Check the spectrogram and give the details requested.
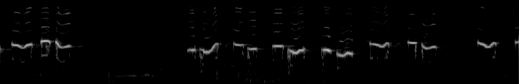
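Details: A cockatiel whistles a lively tune: two quick wavering notes, a short pause, then a string of about a dozen bright, slightly warbled whistles, some falling, spaced evenly in a quiet room.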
